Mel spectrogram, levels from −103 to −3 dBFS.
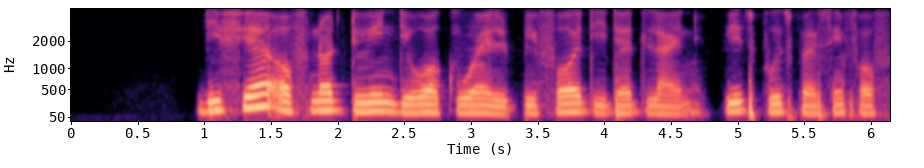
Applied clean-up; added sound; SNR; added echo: neural mask model Resemble Enhance denoiser.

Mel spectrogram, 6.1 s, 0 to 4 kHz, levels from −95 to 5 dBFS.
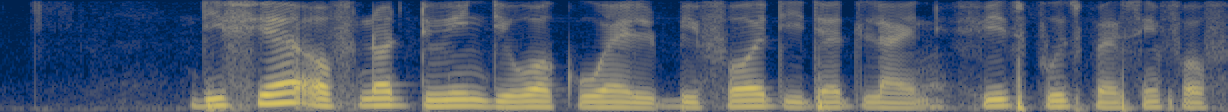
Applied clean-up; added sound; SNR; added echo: none; none; none; none.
